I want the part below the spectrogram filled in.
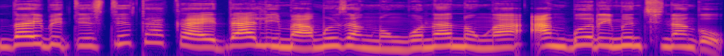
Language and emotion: Bodo, angry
